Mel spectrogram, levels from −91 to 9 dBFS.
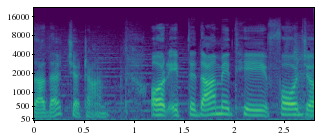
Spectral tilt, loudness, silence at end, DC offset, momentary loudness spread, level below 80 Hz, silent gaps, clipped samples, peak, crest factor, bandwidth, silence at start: -5 dB/octave; -23 LUFS; 0 s; under 0.1%; 15 LU; -56 dBFS; none; under 0.1%; -6 dBFS; 18 dB; 13.5 kHz; 0 s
